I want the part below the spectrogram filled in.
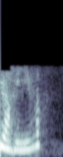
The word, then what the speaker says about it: arrives: Note in particular that the S of tu arrives is not pronounced, nor is the final NT of ils arrivent.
